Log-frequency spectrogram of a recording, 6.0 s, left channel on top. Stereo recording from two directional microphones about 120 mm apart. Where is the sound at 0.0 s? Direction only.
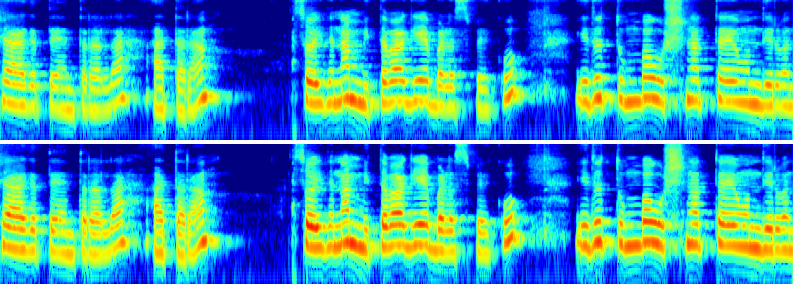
25° right (ahead or behind).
